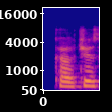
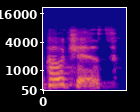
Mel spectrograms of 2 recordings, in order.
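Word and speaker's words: Kishwaukee: name of this community I don't want to mispronounce it say it for me coaches community at the top yeah kicha K coaches coaches Community College thank you using oh I'm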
